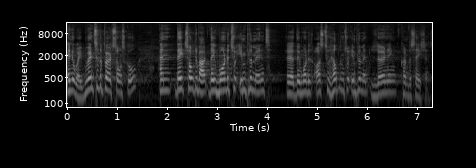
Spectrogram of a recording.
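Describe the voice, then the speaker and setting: A man talking very fast, high-pitched, with ordinary pitch variation. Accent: Danish. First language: Danish. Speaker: teacher and conference speaker. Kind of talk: conference talk.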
